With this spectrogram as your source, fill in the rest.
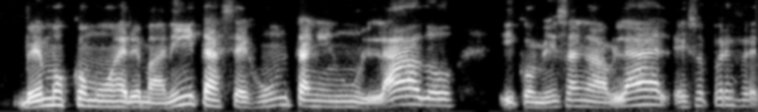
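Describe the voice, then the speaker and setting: Very slowly, a man speaks at a fairly high pitch. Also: dry, close sound with no echo. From Puerto Rico. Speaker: church youth member. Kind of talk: casual interview. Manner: halting.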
